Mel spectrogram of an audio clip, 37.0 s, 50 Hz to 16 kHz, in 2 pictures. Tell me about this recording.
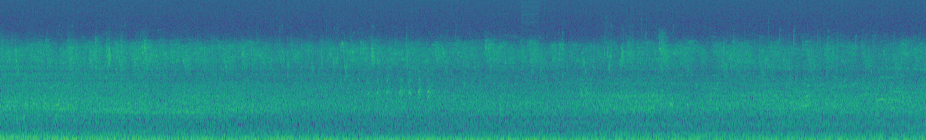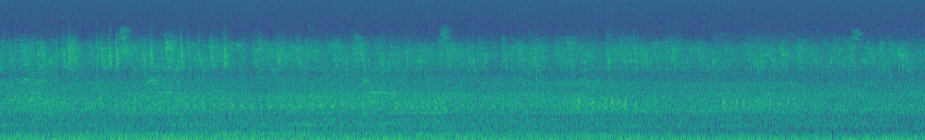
07:00 Berlin, Buch, Moorlinse - pond, wetland ambience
